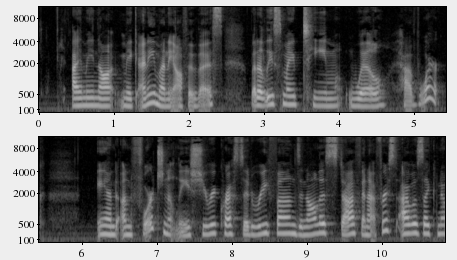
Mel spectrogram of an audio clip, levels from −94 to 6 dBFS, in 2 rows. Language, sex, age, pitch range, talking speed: English, female, 20-39, 200-245 Hz, 185 wpm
